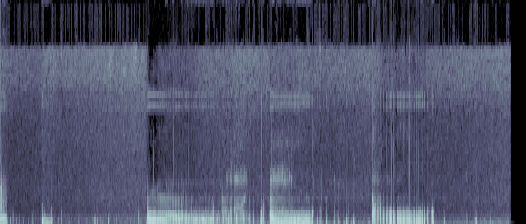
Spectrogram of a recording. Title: STOMACH GROWL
